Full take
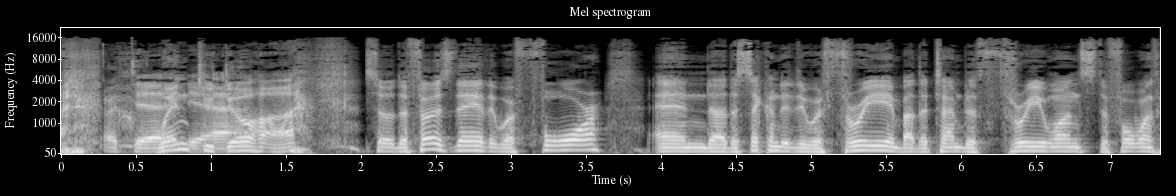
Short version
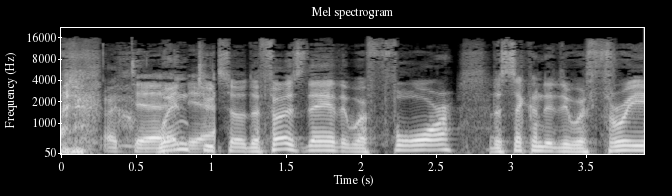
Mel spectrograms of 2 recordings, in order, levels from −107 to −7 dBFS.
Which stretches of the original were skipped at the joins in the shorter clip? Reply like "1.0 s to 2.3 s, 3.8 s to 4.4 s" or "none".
1.0 s to 2.0 s, 3.8 s to 4.4 s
